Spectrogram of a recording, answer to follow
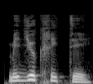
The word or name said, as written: médiocrité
